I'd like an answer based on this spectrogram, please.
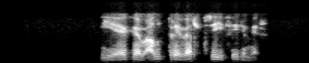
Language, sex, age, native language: Icelandic, male, 50-59, Icelandic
